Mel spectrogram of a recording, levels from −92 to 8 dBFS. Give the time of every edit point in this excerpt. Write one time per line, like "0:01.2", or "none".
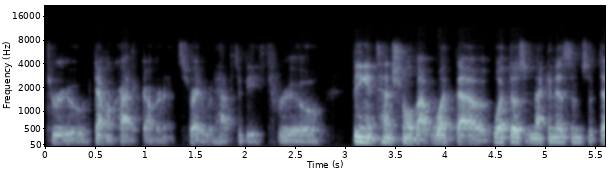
none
